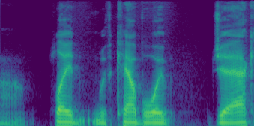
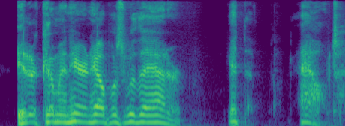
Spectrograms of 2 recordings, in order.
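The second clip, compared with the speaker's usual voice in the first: really gruff voice, pitched very high; 13 semitones higher than usual. Retelling one of the guys playing inside answering through the cracked door, gruff voice. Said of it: "this really gruff voice said".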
